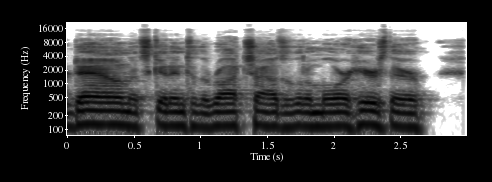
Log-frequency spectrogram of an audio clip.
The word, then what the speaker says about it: Rothschild: He placed a Roman eagle on a red shield over the door, prompting people to call his shop the Red Shield Firm, pronounced in German Rothschild.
